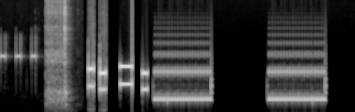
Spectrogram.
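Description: Quick keypad beeps and a short burst of noise give way to a phone's ringing tone: two long, buzzy rings separated by a pause, loud and steady, with no one talking.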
